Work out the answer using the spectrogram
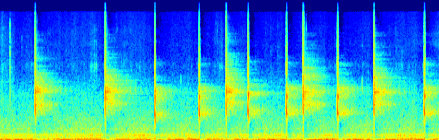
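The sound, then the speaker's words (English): Imitated turkey clucks of a hen and a gobbler, made by a person who changes only hand position to alter the tone. A long series of sharp, abrupt, loud clucks at uneven intervals, with no talk over them. “I can change nothing but my hands and try to sound like, I don't know, a hen and a gobbler clucking”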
